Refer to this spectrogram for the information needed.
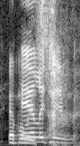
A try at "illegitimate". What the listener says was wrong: Wow, you added some syllables. Illegitimate.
